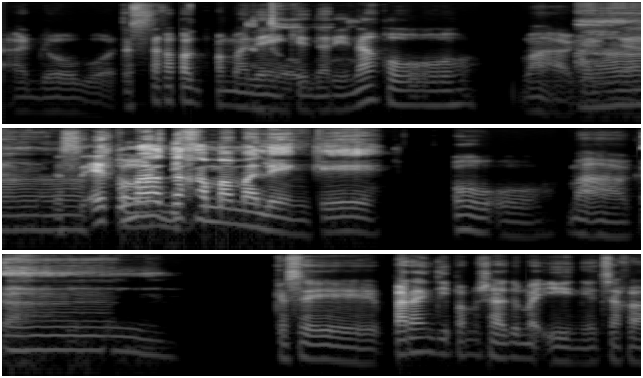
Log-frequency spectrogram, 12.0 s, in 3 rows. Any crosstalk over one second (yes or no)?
yes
